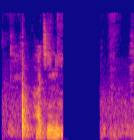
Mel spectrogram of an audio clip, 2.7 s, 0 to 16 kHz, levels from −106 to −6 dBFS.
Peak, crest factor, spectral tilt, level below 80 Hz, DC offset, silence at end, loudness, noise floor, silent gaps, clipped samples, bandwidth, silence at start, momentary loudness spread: -2 dBFS; 26 dB; -7.5 dB/octave; -46 dBFS; under 0.1%; 0.35 s; -26 LUFS; -49 dBFS; 1.34-1.99 s; under 0.1%; 11.5 kHz; 0.2 s; 5 LU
